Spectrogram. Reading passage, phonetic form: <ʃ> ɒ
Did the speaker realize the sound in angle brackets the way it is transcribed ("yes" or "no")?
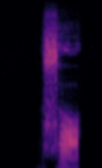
no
